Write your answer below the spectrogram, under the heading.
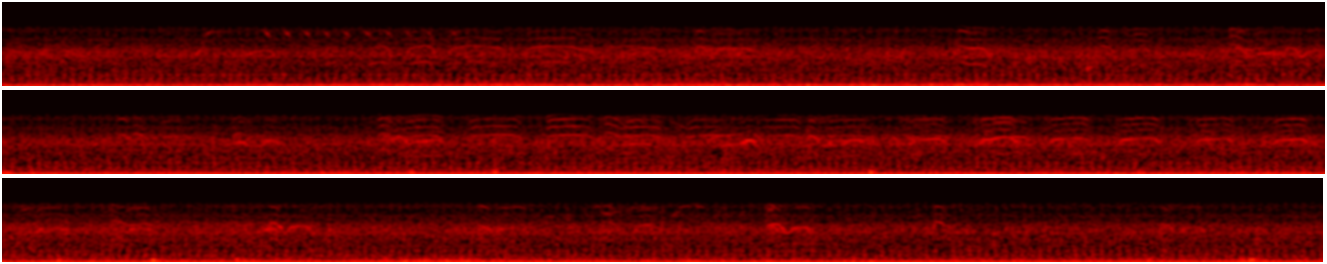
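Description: Birds calling again and again in many short, high chirping notes, busiest from about nine seconds in, over a steady low rumble.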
